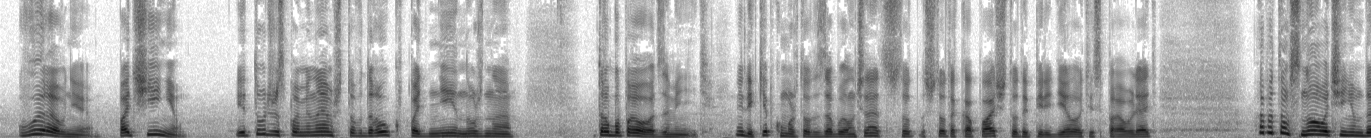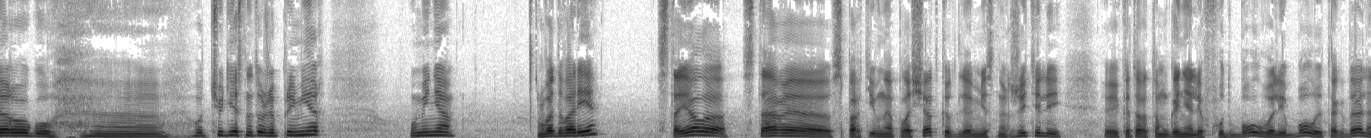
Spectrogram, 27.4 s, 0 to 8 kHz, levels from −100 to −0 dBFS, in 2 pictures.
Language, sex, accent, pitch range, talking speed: Russian, male, native, 120-185 Hz, 115 wpm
